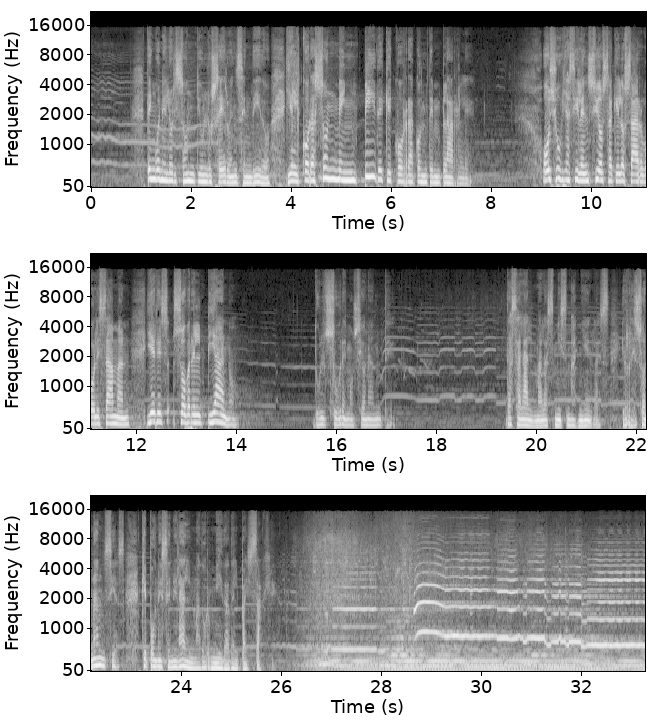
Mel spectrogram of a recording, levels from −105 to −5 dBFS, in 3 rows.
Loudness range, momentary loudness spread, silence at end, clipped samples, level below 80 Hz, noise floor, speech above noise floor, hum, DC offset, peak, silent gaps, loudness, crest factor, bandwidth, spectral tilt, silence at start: 9 LU; 12 LU; 0 s; under 0.1%; -34 dBFS; -49 dBFS; 32 dB; none; under 0.1%; -4 dBFS; none; -16 LUFS; 14 dB; 15.5 kHz; -5 dB/octave; 0 s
